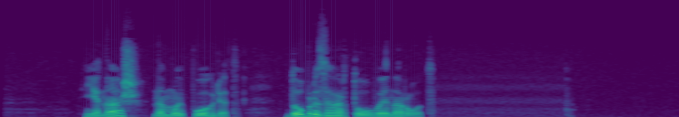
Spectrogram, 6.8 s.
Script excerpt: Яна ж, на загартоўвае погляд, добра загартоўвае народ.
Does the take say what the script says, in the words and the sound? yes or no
no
